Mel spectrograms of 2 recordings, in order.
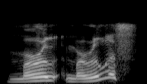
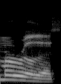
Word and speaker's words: Maroulis: Folks, I give you the awesomely talented Constantine Maroulis. Did I screw that up? No, sounded good. Constantine Maroulis, that's me.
